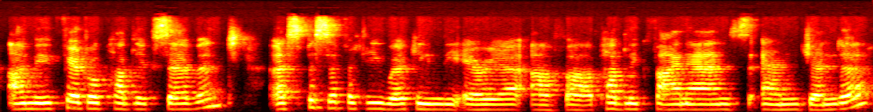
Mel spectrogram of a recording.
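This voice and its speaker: A woman's voice: mid-range voice, flat delivery, moderate pace, dark tone. Woman, hesitant panelist, roomy echo on a video call. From South Africa. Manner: hesitant, many uhs. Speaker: public servant, panelist. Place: room in Ottawa. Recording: echoey room on a call.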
